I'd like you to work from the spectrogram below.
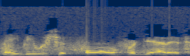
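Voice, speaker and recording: An actor playing a wry, cautious, indulgent fiancé in an old-time radio drama, with a dry, teasing delivery. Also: male voice, on the high side, normal speed, lightly acted. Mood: uneasy. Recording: noisy tinny old radio broadcast recording.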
